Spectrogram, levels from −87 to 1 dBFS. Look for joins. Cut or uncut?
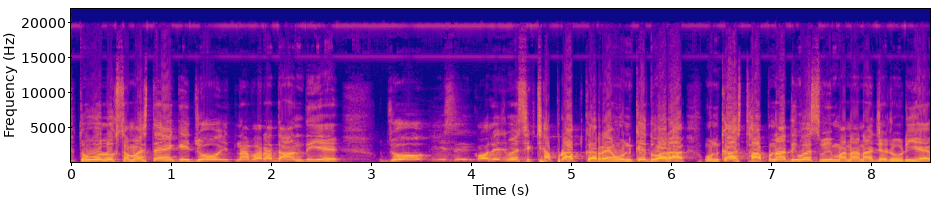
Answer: uncut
